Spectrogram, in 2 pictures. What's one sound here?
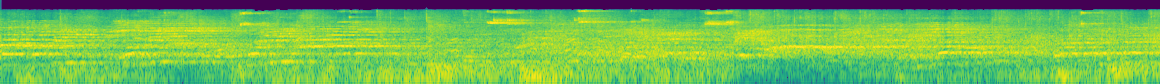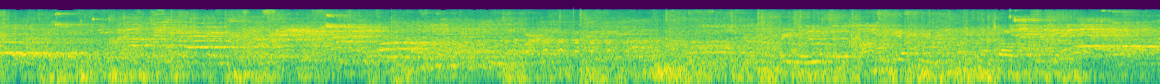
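A basketball bounces on a hard wooden floor.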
